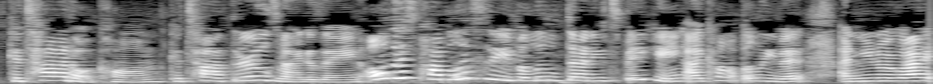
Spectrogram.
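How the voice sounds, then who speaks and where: With a raised, projected voice and a bright, sharp tone, a woman speaks at a moderate pace with hardly any pauses, a high pitch, very wide pitch swings and big swings in loudness. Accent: Australian. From Australia. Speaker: singer-songwriter hosting livestream. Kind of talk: casual livestream chat. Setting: bedroom set livestream.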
